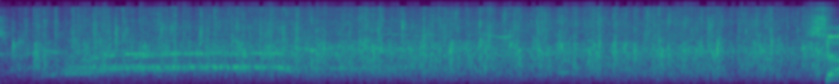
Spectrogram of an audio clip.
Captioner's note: cheering and applause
